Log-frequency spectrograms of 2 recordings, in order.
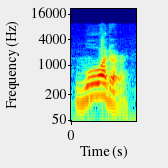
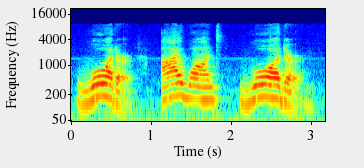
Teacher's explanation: The T turns into a D and the whole word is voiced.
